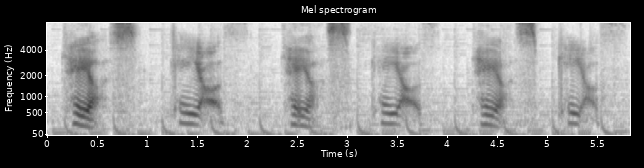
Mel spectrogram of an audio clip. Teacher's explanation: I think uh the stress is on the first syllable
